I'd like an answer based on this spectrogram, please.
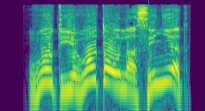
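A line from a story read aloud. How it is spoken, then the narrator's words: Muffled grumble. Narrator (Russian): глухо проворчал здоровяк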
